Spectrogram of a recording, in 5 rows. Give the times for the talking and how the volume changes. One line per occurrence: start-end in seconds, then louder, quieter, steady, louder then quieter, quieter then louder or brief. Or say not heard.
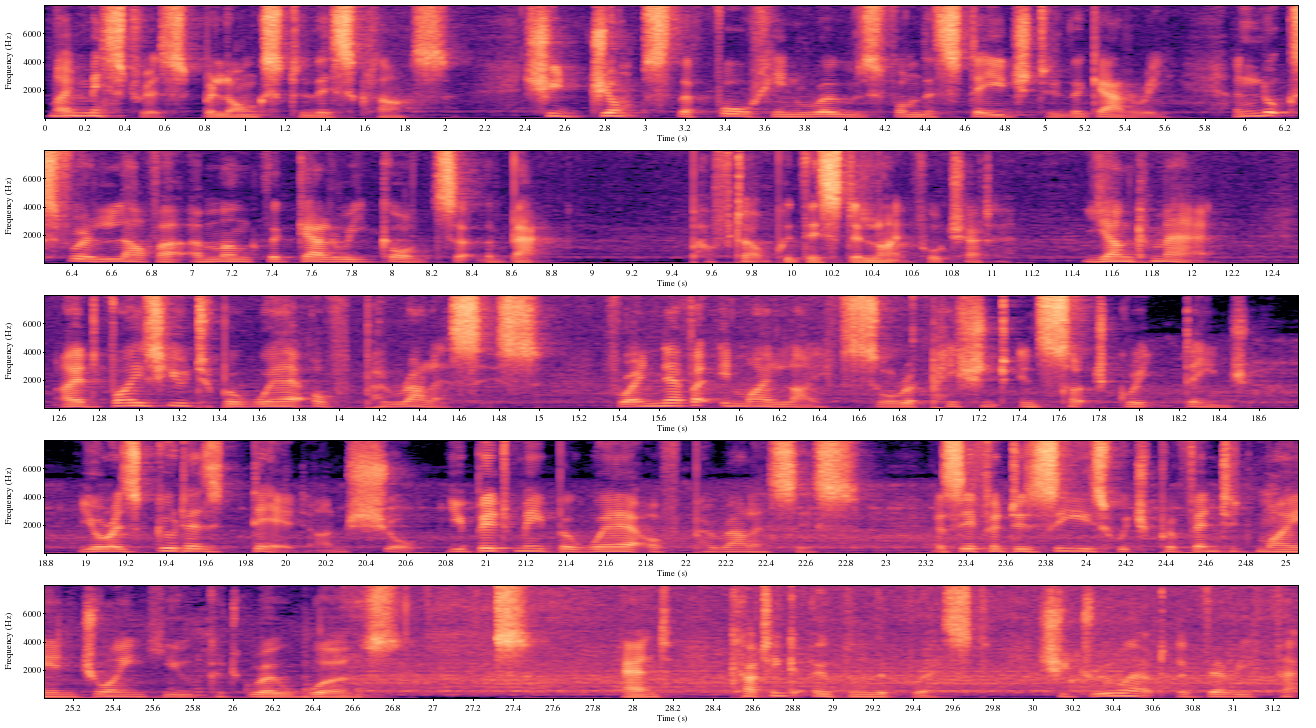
0.0-31.2 steady.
